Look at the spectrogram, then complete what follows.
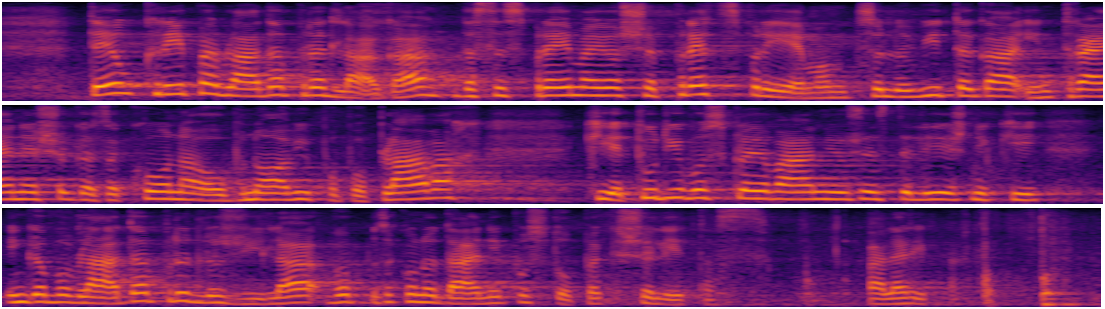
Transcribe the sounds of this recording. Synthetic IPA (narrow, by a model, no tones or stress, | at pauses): t̪eːukɾeːpɛʋlaːd̪apɾɛd̪laːɡad̪asɛspɾɛjmɛjɔʃɛpɾɛt̪spɾɛjeːmɔmt̪sɛlɔʋiːt̪ɛɡaint̪ɾajnɛjʃɛɡazakʰoːnaɔːbnɔːʋipɔpɔplaːʋax | kijɛt̪ud̪iʋusklajɛʋaːnjuʒɛzd̪ɛleːʒnikiː | ŋɡaboʋlaːd̪apɾɛd̪lɔʒiːlaʋəzakɔnɔd̪aːjnipɔst̪oːpɛkʃɛleːt̪ɔs | xʋaːlaleːpa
